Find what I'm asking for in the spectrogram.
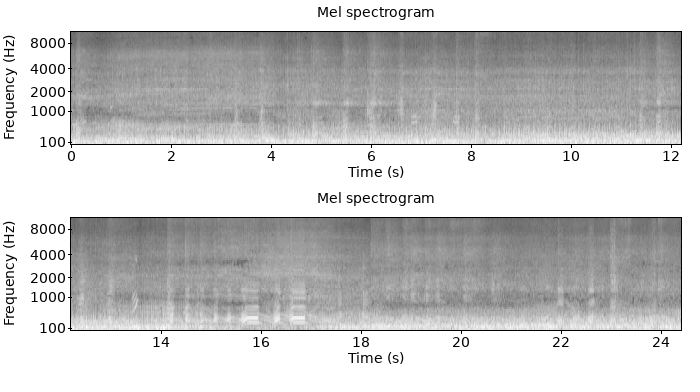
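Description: Motorcycle engines rumble and rev loudly nearby, a continuous throaty roar with shifting pitch as bikes ride past.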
